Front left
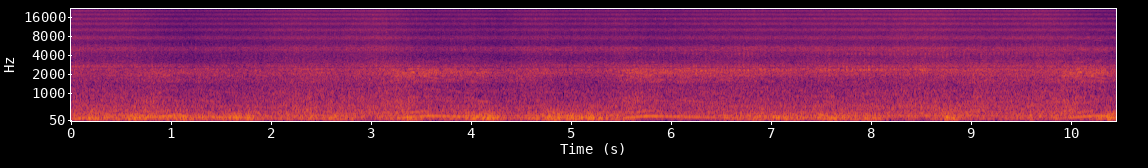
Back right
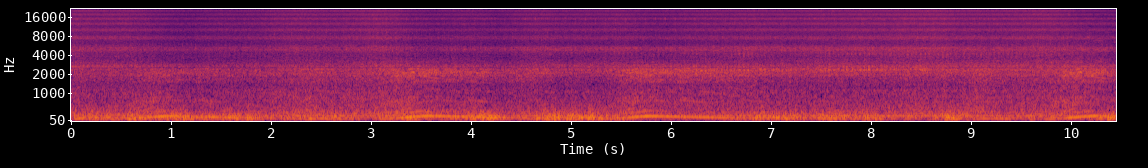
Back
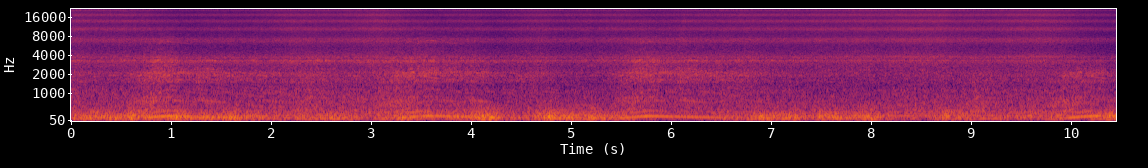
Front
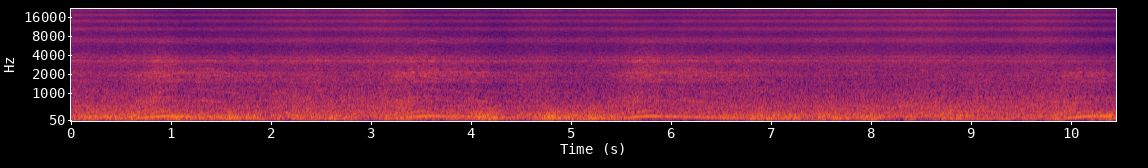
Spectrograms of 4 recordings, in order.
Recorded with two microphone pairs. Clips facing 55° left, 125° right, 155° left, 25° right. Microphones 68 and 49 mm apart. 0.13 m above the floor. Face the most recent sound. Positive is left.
No sound to turn to.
